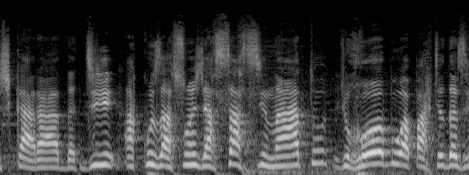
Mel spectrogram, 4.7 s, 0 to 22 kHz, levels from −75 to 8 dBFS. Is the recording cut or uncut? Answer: cut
